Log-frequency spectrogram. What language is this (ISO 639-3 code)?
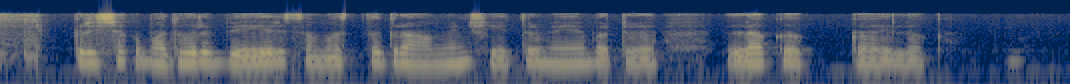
mai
